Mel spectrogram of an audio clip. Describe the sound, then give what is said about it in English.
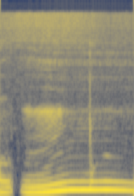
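A cow gives a single deep, drawn-out moo after a brief grunt-like start, loud, with its low droning tone holding steady for over a second. “What do they call the cow?”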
